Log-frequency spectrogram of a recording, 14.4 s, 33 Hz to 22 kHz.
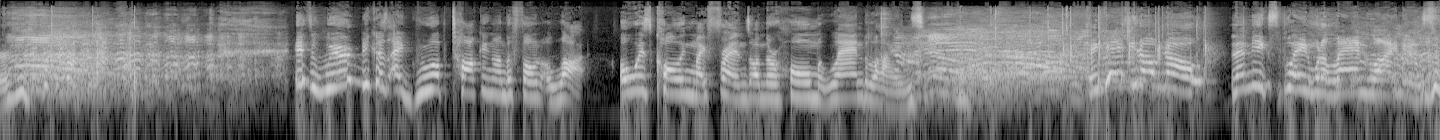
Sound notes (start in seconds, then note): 0.0 laughter; 9.0 audience cheering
